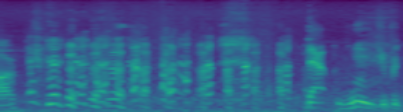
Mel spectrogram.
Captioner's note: laughing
